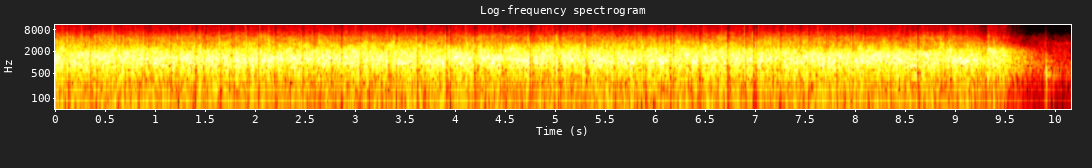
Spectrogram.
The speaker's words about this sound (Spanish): así que es el momento de brindar un aplauso a Martiniano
